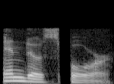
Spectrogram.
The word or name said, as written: endospore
